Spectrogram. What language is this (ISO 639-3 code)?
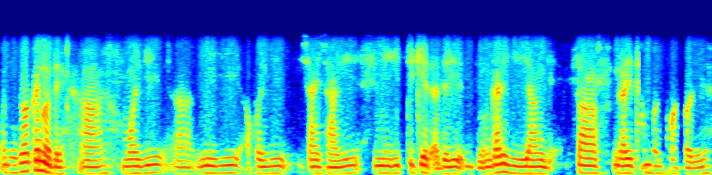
mni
